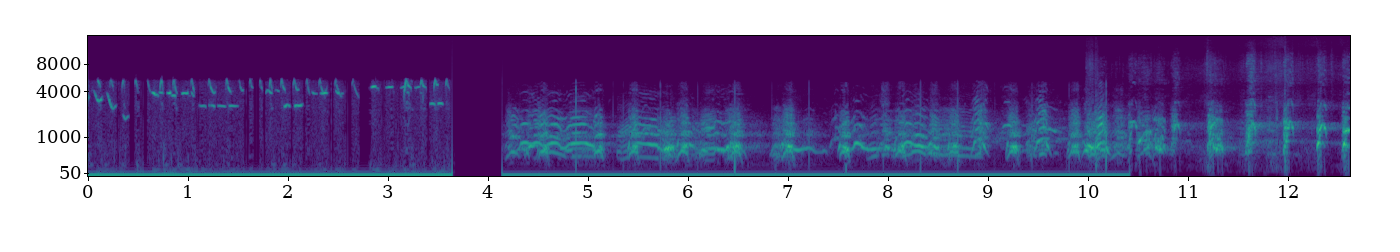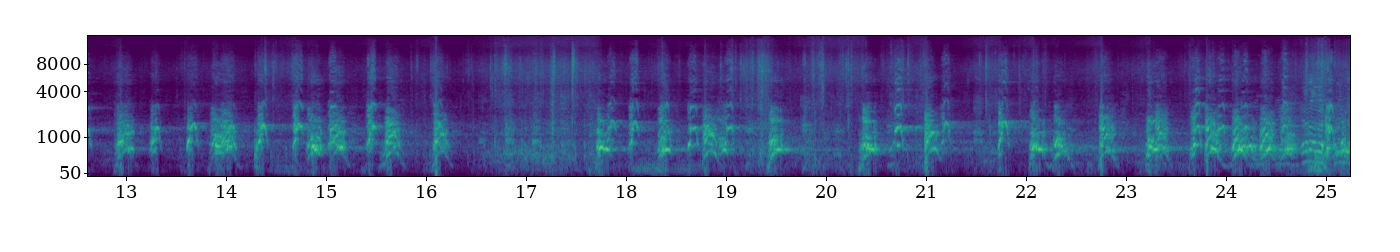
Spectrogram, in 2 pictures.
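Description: Pig-hunting dogs barking and yelping at a bailed wild boar in quick, repeated barks, louder and busier from about ten seconds in. A short high chirping intro sound fills the first few seconds and cuts off.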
